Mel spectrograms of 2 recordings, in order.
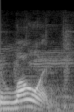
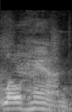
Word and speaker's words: Lohan: Celebs whose names we mispronounced for years. Lindsay Lohan is Lindsay Lohan, not Lohan.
